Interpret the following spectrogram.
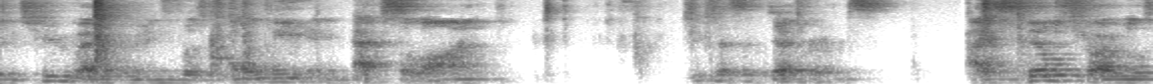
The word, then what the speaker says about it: epsilon: Of course, epsilon is the main pronunciation. I'll also give you epsilon.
